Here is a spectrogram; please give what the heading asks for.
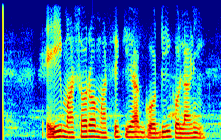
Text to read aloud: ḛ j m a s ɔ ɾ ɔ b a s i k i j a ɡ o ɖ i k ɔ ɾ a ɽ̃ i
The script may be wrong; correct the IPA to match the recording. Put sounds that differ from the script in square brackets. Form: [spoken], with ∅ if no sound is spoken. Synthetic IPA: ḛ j m a s ɔ ɾ ɔ [m] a s i k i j a ɡ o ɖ i [ɡ] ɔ [l] a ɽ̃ i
